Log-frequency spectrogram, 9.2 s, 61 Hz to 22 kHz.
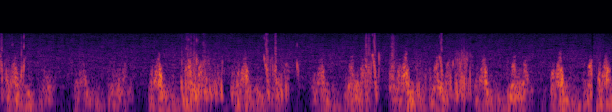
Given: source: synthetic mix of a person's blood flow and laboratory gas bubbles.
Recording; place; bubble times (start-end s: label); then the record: Doppler ultrasound of blood flow; precordium
0.00-0.21 s: bubbles
0.27-0.40 s: bubbles
2.68-3.37 s: bubbles
3.46-3.59 s: bubbles
3.95-4.36 s: bubbles
4.43-4.51 s: bubbles
5.45-5.72 s: bubbles
5.82-5.98 s: bubbles
6.22-6.41 s: bubbles
6.55-7.10 s: bubbles
From the record:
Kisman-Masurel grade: 232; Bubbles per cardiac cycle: several, 3 to 8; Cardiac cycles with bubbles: 50 to 99%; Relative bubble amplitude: moderate (0.250 to 0.450); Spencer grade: 3 (all of the cardiac periods contain showers or single bubble signals, but not dominating or overriding the cardiac motion signals); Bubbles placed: only in the low amplitude regions of the cardiac cycle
